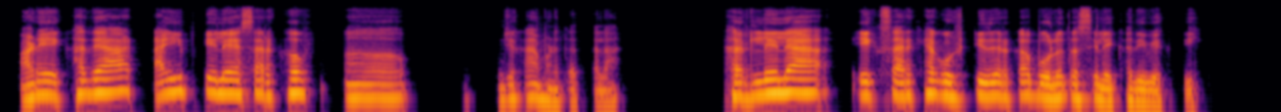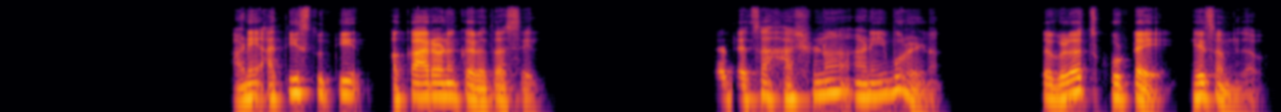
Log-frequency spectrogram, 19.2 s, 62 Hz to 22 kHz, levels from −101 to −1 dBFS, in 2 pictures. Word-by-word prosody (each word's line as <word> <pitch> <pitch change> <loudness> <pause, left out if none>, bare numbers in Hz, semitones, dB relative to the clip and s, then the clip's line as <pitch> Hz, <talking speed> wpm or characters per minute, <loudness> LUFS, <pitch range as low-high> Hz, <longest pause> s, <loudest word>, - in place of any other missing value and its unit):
आणि 130 +6 +2
एखाद्या 170 +6 +1 0.2
टाइप 175 +5 0
केल्यासारखं 170 -1 +1 0.3
अ, - - -4
म्हणजे 130 0 -5 0.6
काय 135 +2 -5
म्हणतात 105 -5 -6
त्याला, 95 0 -12 0.9
ठरलेल्या 170 +5 +5 0.3
एकसारख्या 150 +1 0
गोष्टी 150 0 0
जर 145 0 +1
का 150 - -1
बोलत 135 0 +1
असेल 125 -2 -1
एखादी 110 -1 -2
व्यक्ती 95 -2 -7 2.4
आणि 125 +5 +2
अतिस्तुती 160 +4 0 0.3
अकारण 145 +3 +6
करत 110 -4 +1
असेल 110 +1 -5 1.4
तर - - -3
त्याचं 125 +4 -2
हसणं 150 +8 -1
आणि 140 +2 0
बोलणं, 185 -7 -4 0.8
सगळंच 140 +9 +3
खोट 135 -2 0
आहे, - - +6 0.3
हे 145 - +6
समजावं. 85 - -6
140 Hz, 105 wpm, -27 LUFS, 125-160 Hz, 2.4 s, अकारण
